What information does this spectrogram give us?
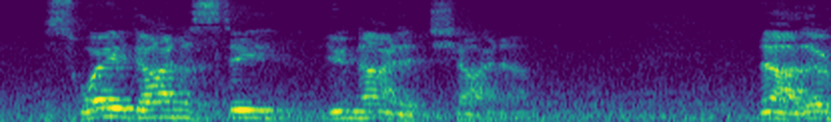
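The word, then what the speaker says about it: Sui: sway now this word according your book is pronounced sway sway dynasty united china now there are four dynasties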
